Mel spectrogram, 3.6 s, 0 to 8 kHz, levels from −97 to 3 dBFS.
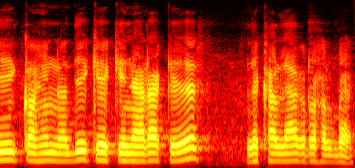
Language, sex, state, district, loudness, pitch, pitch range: Bhojpuri, male, Bihar, Saran, -18 LUFS, 135 Hz, 130-145 Hz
